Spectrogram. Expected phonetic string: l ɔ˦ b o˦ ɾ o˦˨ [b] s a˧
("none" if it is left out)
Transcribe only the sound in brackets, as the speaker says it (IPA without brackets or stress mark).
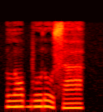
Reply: none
